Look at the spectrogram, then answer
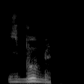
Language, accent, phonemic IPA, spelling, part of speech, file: French, France, /zbub/, zboob, noun, LL-Q150 (fra)-zboob.wav
- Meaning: penis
